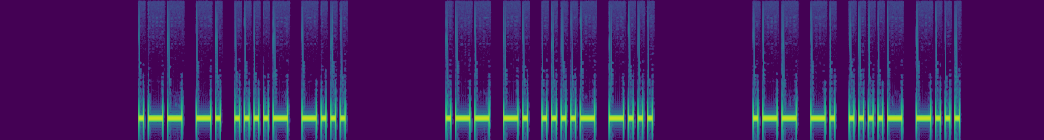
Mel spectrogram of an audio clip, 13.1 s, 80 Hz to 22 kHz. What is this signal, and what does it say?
Morse code, heard as a keyed tone, about 20 wpm, 700 Hz. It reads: WN4B WN4B WN4B
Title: USA Call Signs - 4 Characters - Repeated 3x - 20wpm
